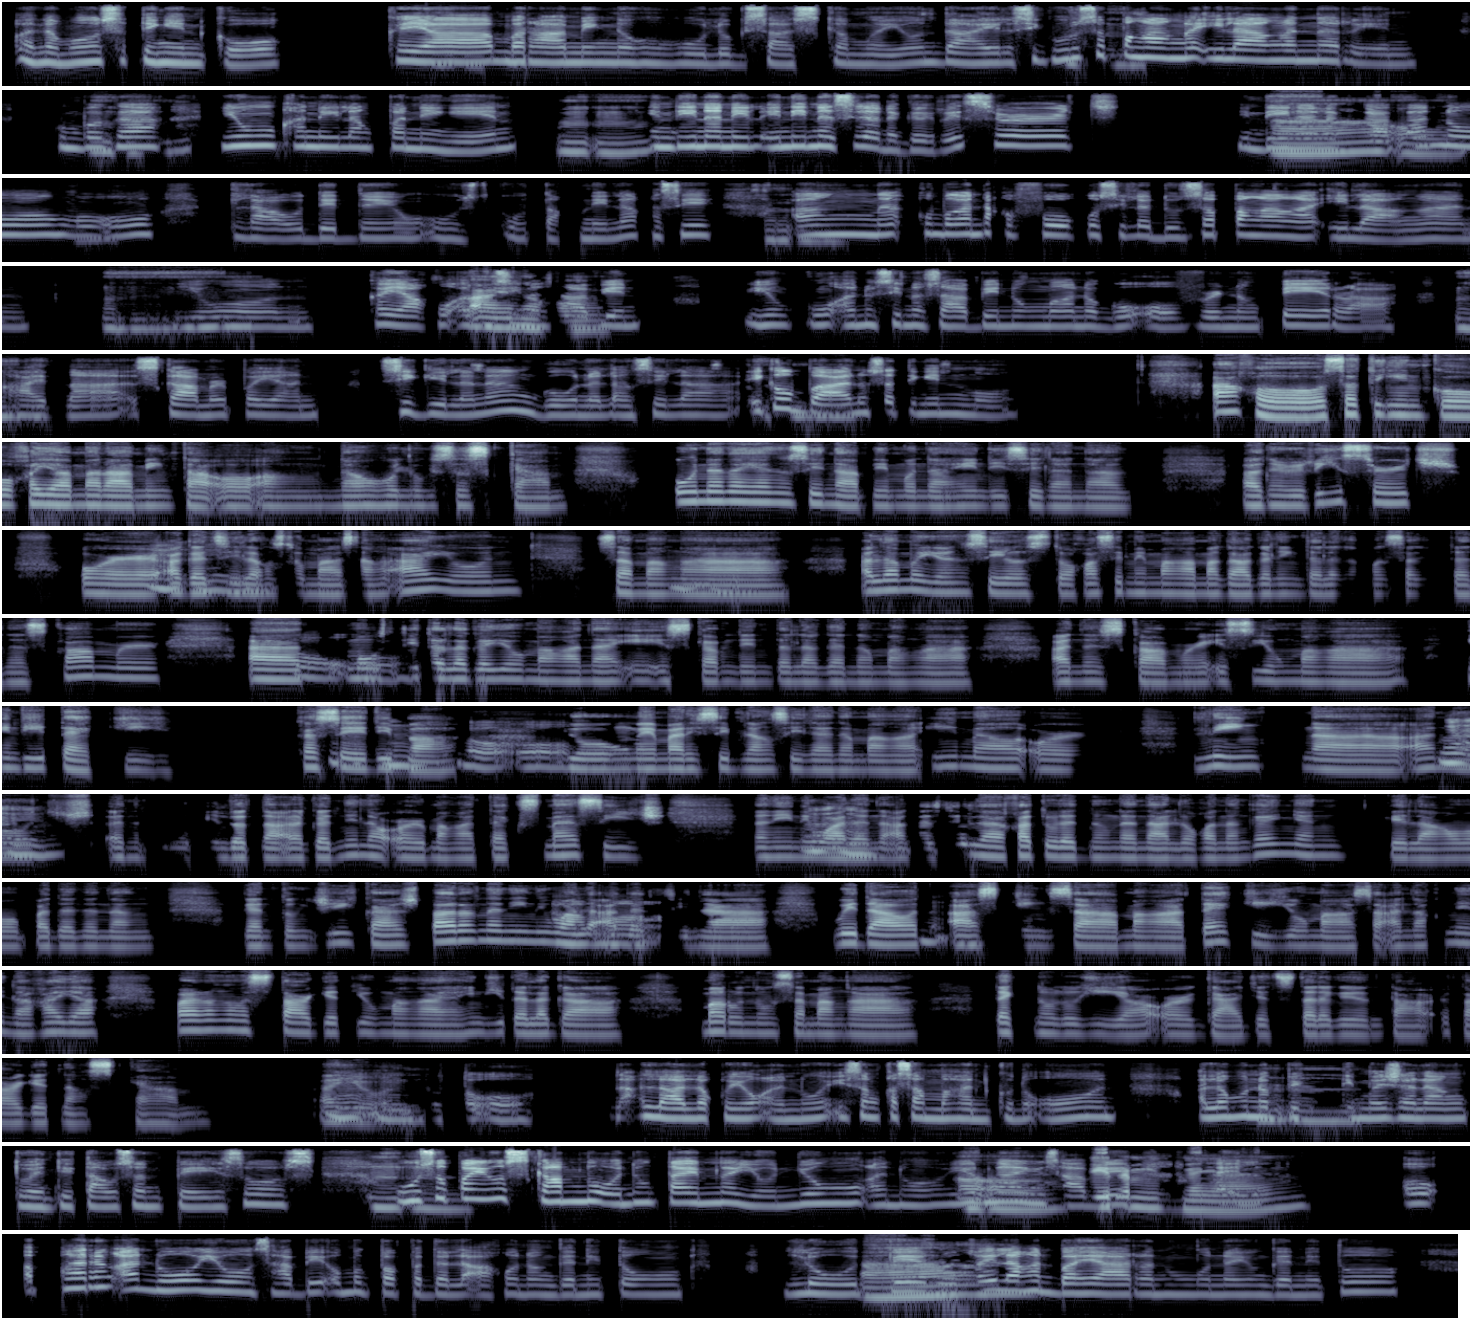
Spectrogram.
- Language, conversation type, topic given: Filipino, unstructured, Bakit sa tingin mo maraming tao ang nabibiktima ng mga panlilinlang tungkol sa pera?
- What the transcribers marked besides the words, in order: other background noise; tapping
